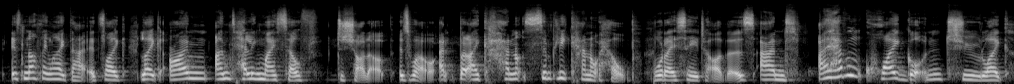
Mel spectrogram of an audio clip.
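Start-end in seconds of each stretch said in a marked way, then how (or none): none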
